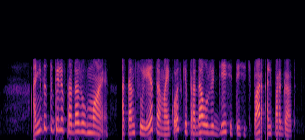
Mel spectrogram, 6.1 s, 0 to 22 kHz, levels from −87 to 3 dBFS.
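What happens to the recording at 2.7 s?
The Bluetooth CVSD headset codec is active at 2.7 s, as it is throughout the speech. Each sample is coded as a single up-or-down step whose size adapts, with a coarseness that fits a 64 kbps one-bit stream. The band is confined to roughly 250 Hz to 3.4 kHz, so the sound is thin and boxy. Fast, loud high-frequency energy outruns the step size and distorts, s sounds turn scratchy, and a granular hiss sits underneath.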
